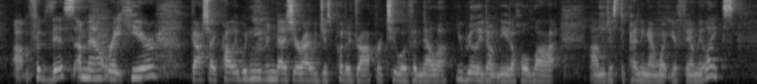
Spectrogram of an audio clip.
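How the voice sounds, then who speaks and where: A woman's medium-pitched voice with lively intonation at a fairly quick pace, over noticeable background noise. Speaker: home cooking video host. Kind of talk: tutorial. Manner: casual, with many fillers.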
